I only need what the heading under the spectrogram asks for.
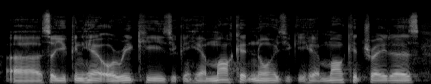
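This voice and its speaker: A man's voice: sits low, flat delivery, moderate pace, a little mellow. A man from Nigeria giving an informal panel talk as a museum founder, telling stories and asking rhetorical questions. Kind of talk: informal spoken presentation on a conference panel.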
